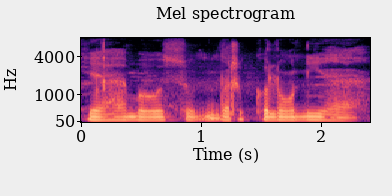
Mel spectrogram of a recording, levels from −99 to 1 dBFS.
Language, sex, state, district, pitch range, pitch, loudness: Hindi, male, Uttar Pradesh, Saharanpur, 105-110 Hz, 105 Hz, -18 LUFS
